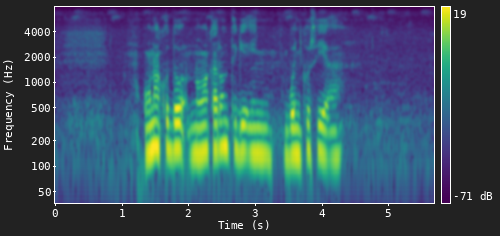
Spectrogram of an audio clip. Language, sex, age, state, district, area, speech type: Santali, male, 18-30, West Bengal, Bankura, rural, spontaneous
